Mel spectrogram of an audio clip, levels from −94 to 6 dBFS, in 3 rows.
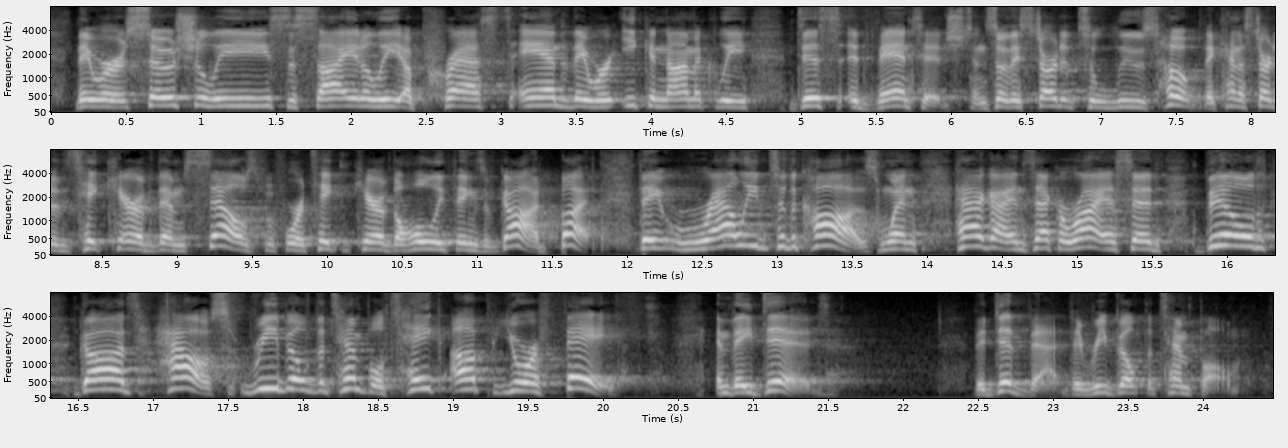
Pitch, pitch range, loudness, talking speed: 230 Hz, 200-300 Hz, -18 LUFS, 160 wpm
